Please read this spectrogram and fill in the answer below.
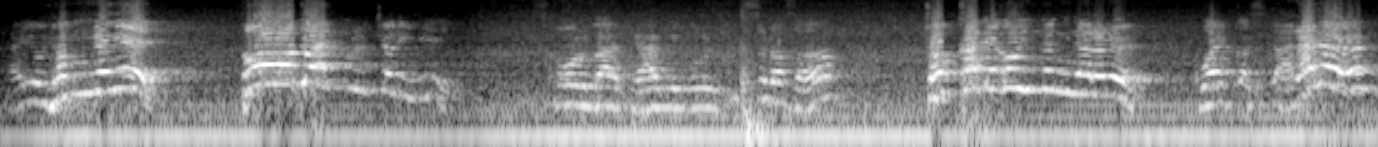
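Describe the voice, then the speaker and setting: High, strained man shouting a rally speech. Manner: declamatory, emphatic, drawn-out phrases. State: slightly strained voice. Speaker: political rally speaker. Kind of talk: impassioned protest speech. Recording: echoey, noisy outdoor loudspeaker, distant mic.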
